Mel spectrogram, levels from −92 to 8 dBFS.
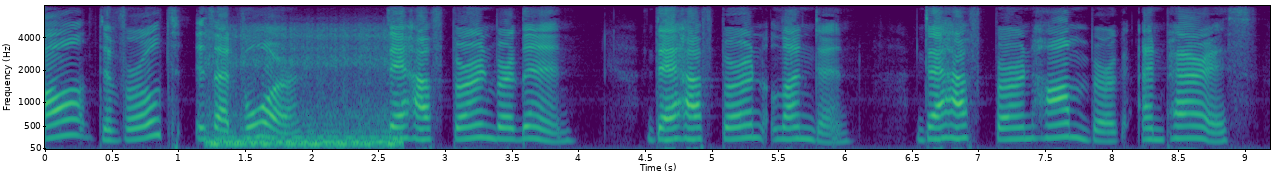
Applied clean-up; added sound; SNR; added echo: none; Strum; 2 dB; none.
